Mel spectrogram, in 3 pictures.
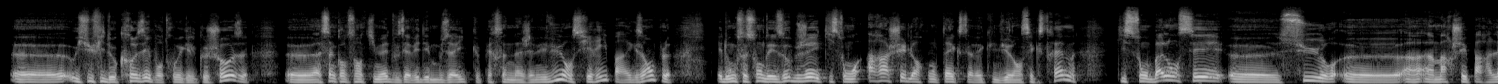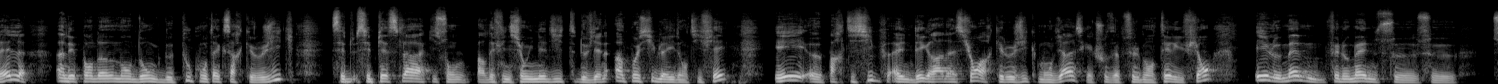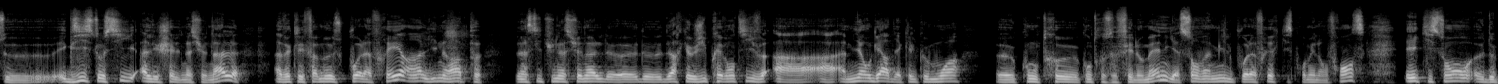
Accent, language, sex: French, French, male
